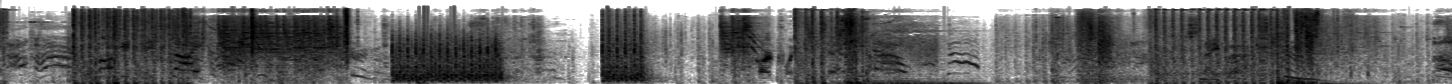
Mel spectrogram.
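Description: Rapid gunfire bursts loudly.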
